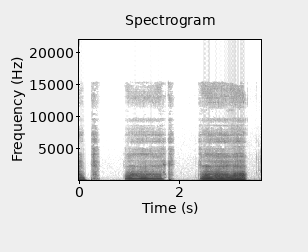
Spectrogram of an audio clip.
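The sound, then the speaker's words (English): A voice imitates a noise a car makes while stopped at a red light, like a stuck CD changer although the car has no CD player, coming from the AC: a couple of short clicks, then two long, droning, groan-like hums with steady pitch, each lasting under a second and separated by a brief pause. “my car's making a weird noise where, like, it looks like there's a CD changer in my car”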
